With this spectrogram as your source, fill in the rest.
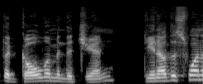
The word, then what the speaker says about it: Jinn: Yeah, and Jinn is spelled D-J-I-N-N, like the traditional spelling. The Golem and the Jinn. Yeah, it's for some reason, my brain likes to call it the Jinn, even though that's not proper.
